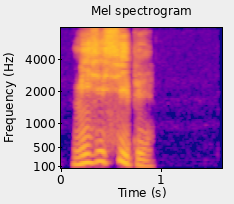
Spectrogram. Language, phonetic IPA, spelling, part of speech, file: Russian, [mʲɪsʲɪˈsʲipʲɪ], Миссисипи, proper noun, Ru-Миссисипи.ogg
- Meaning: Mississippi (a state of the United States)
